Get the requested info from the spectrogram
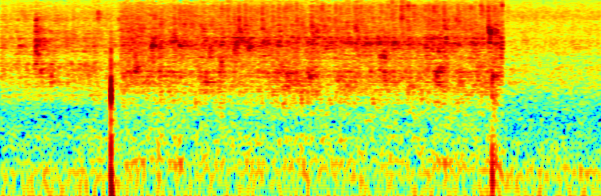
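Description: Light rain pattering and dripping, faint, with a sharp click about a second in and another near five seconds, after which the patter drops away.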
